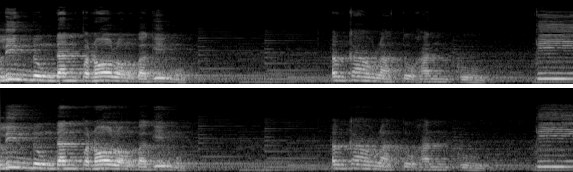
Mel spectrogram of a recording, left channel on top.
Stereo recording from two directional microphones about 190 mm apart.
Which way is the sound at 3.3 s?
45° left (ahead or behind).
